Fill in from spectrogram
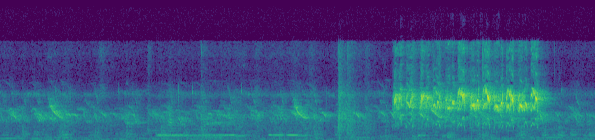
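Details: Crimson sunbird in active song: after a quiet stretch of faint chirps and a low whistle, a burst of fast, high, sizzling trills lasts about a second and a half, then fades.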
